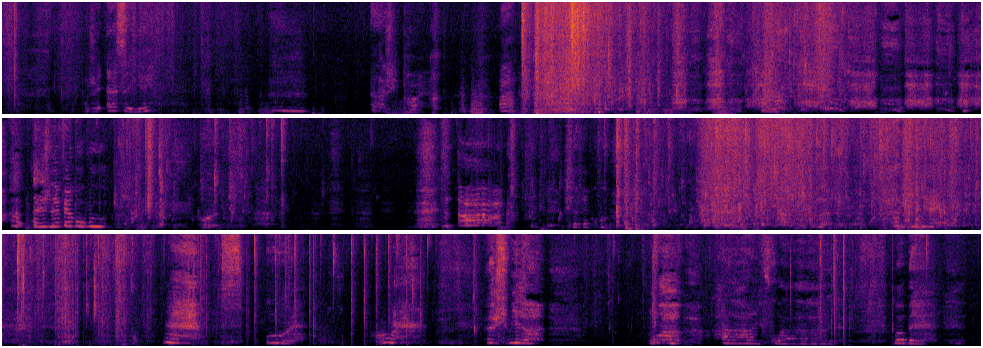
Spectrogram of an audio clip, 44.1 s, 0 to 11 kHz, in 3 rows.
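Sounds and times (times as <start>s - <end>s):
water moving in a tub: 7.8s - 13.2s, 15.7s - 19.1s, 21.9s - 36.6s.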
